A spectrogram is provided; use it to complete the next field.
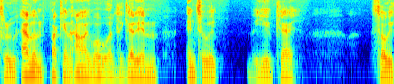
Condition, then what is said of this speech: Stroke. It's because I've had a stroke, not because I'm kind of slurring my words a lot.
